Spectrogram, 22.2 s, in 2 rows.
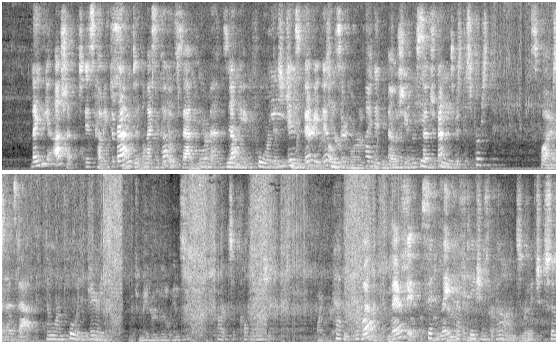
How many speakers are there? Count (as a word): three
